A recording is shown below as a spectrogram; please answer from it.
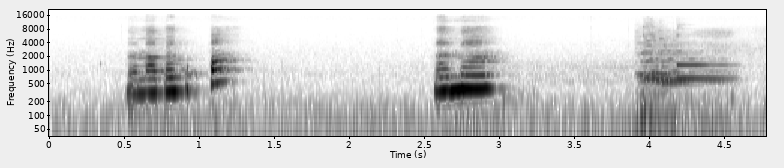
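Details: Pet cat Nana, a talkative young female, answers with a drawn-out "nya" meow when asked whether she is hungry; a woman's questioning voice comes first, then a steady, tonal meow near the end, indoors in a small room.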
